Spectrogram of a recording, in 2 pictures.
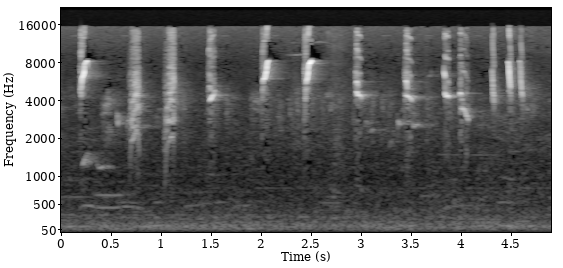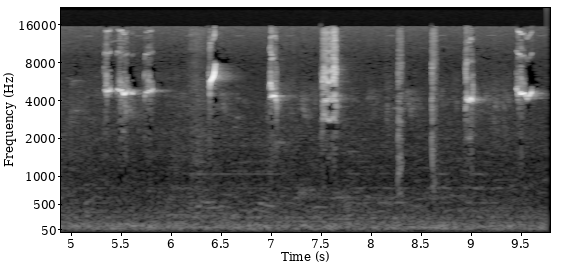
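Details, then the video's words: Kolibri ninja (olive-backed sunbird), played to encourage lazy singers: a long run of sharp, high chip notes repeated about once a second, with some thin twitters in between, over a low background drone. "Terapi kolibri ninja (konin ) yg males bunyi"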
